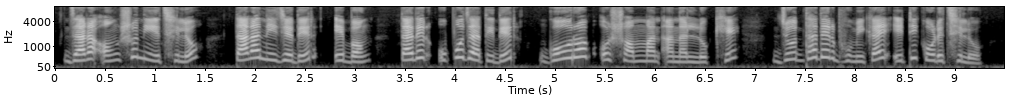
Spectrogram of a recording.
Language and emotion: Bengali, neutral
